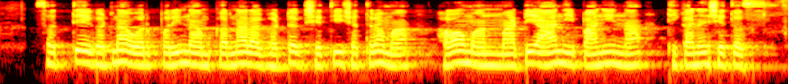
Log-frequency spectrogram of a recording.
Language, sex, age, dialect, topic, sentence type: Marathi, male, 31-35, Northern Konkan, agriculture, statement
